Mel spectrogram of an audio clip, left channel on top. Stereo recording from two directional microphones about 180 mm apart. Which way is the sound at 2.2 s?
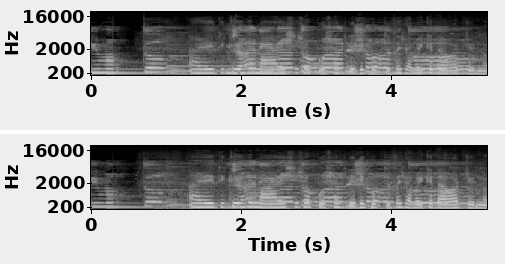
5° right (ahead or behind).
